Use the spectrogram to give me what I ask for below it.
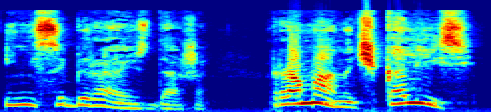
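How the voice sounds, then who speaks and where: A man's voice: high-pitched, big pitch swings, normal speed, husky, voice pushed up, exaggerated voice. A man voicing a gloomy, curt, sarcastic male vampire in a fantasy audiobook. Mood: sullen. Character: sullen cold male vampire programmer.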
